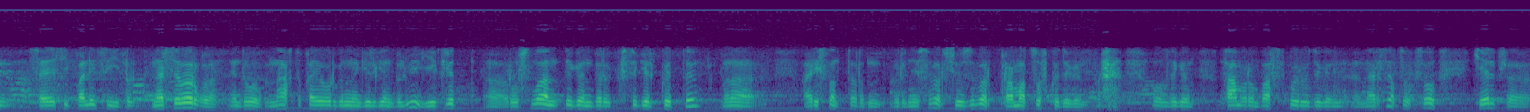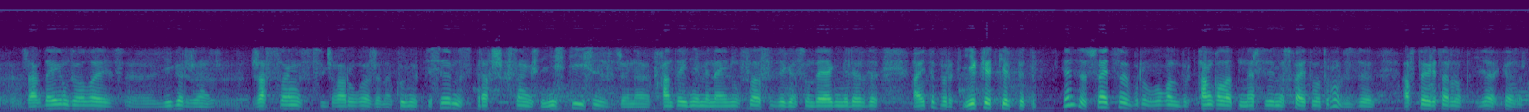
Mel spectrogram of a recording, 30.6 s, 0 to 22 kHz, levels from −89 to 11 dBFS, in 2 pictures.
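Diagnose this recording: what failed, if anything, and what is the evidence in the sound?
Two brief glitches, at 13.91 to 13.93 s and at 18.58 s, point to damaged data in the compressed stream: corrupt bytes made the codec's decoder misread frames and resynchronise.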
